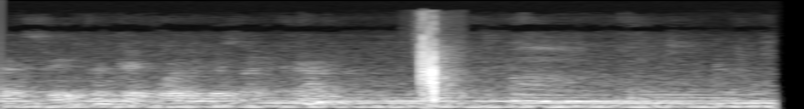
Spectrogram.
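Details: Chiropractic adjustment for neck pain: one short, sharp crack as a neck joint releases (cavitation), with quiet room noise behind it.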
